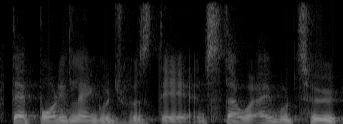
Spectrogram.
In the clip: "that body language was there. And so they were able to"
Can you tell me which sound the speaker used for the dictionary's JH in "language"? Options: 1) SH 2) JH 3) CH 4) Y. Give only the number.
2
